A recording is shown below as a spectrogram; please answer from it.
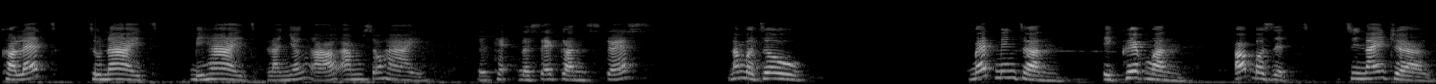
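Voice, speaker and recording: A woman with a Vietnamese accent teaches an exam review, reading each answer word out slowly and carefully. Her voice is bright and somewhat high. The recording sounds muffled and lo-fi. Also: expressive. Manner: slow, deliberate, reads each answer word aloud. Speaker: English teacher.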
